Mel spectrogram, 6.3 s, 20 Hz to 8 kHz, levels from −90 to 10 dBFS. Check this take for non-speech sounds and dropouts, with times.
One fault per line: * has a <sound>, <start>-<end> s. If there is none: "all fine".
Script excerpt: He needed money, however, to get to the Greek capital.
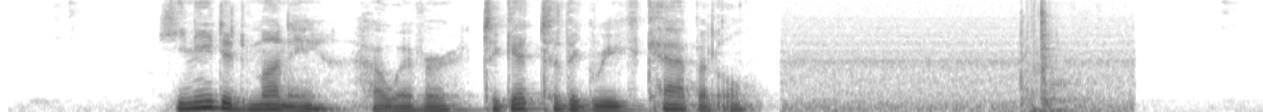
* has a thud, 5.1-5.5 s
